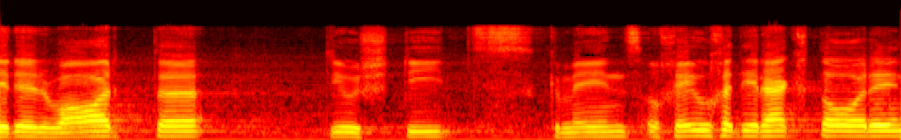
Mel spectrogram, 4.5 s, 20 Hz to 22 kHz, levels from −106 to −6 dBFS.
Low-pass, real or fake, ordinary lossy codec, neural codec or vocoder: 9.9 kHz; real; AAC, 96 kbps; none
